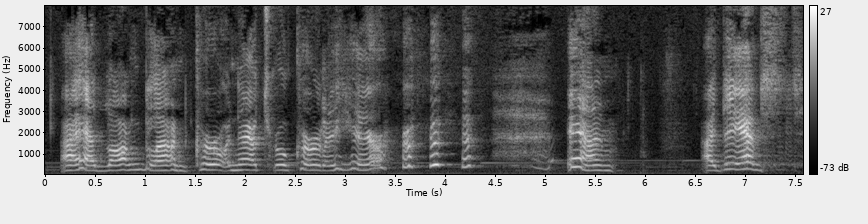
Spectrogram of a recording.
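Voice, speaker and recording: A woman with an American accent speaks very slowly at a high pitch, using lively intonation. Music plays in the background. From Chicago. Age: 80s+. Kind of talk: interview answer.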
